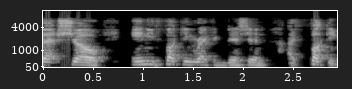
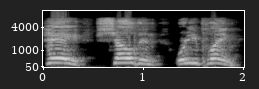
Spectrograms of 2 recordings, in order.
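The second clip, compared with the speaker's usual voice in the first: high, exaggerated sitcom setup; hammed-up sitcom character; mock sitcom dialogue; 7 semitones higher than usual. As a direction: play a cheesy sitcom line, pitched up.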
